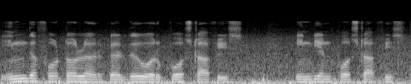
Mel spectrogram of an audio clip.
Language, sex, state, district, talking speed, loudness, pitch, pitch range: Tamil, male, Tamil Nadu, Chennai, 145 wpm, -13 LUFS, 115 Hz, 105-125 Hz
